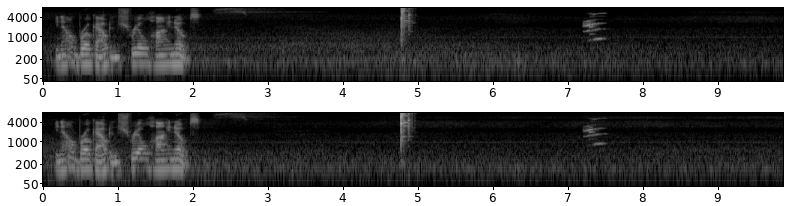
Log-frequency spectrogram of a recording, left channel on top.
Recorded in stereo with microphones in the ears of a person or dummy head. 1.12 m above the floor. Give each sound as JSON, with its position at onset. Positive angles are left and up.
{"t": 0.2, "sound": "a man speaking", "side_deg": -10, "distance_m": 0.7}
{"t": 2.2, "sound": "whispering", "side_deg": -20, "distance_m": 1.1}
{"t": 4.8, "sound": "breaking glass", "side_deg": -70, "distance_m": 1.0}
{"t": 7.2, "sound": "a cat meowing", "side_deg": 20, "distance_m": 1.1}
